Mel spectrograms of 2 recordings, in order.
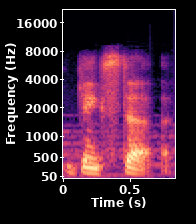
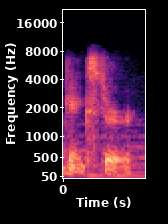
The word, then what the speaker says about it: gangsta: Gangsta, not gangster. Yeah, that's right. You gotta drop that R, Those boy.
